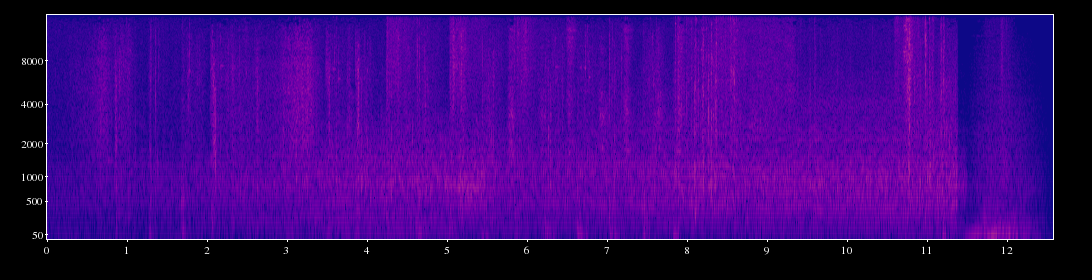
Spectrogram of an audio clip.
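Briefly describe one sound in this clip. A young man talks casually into a microphone.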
